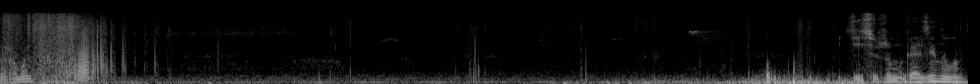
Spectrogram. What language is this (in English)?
Russian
